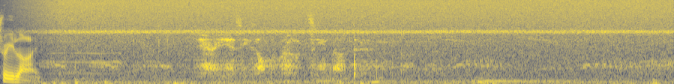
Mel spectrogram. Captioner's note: whispering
